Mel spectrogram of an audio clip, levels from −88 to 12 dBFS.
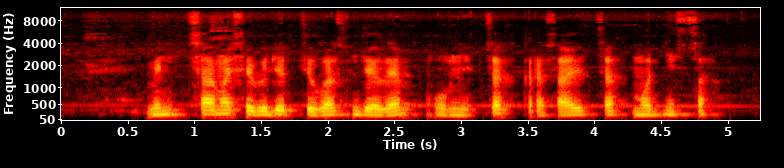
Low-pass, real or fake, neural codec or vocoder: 10.8 kHz; real; none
